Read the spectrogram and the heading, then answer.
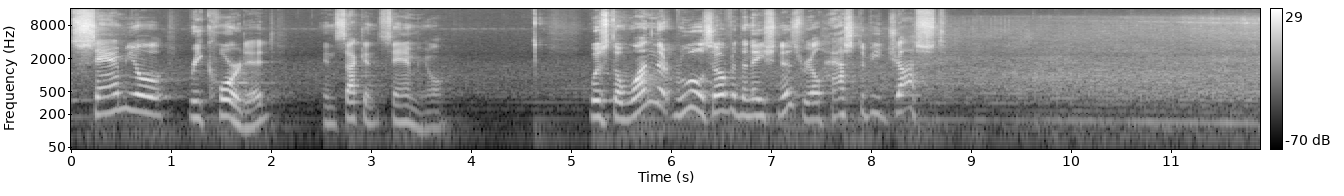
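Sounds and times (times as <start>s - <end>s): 
speech: 0.0s - 3.9s, 5.2s - 8.9s
helicopter flying overhead: 5.5s - 11.8s.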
